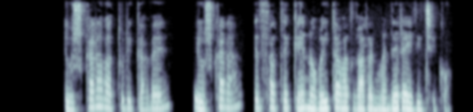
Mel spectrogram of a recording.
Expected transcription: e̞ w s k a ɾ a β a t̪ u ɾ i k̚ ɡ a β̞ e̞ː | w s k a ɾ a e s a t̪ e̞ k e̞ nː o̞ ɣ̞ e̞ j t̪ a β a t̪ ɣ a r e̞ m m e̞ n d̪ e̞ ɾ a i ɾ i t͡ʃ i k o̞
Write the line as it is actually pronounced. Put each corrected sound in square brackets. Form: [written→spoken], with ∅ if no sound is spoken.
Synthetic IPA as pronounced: e̞ w s k a ɾ a β a t̪ u ɾ i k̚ ɡ a β̞ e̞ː | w s k a ɾ a e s a t̪ e̞ k e̞ [nː→n] o̞ ɣ̞ e̞ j t̪ a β a t̪ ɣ a r e̞ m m e̞ n d̪ e̞ ɾ a i ɾ i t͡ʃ i k o̞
